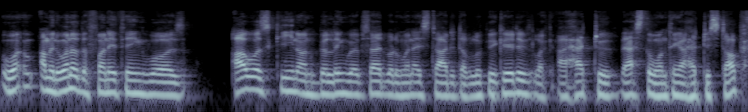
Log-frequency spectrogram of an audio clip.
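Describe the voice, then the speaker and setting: A man's voice: medium pitch, fairly even intonation, brisk, darkish tone. A man from Nepal, a guest agency founder, talking casually in an interview, often starting with "look" and "you know".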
